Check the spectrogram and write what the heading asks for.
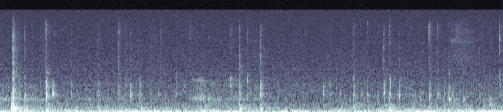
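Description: Faint typing on a computer keyboard: scattered, irregular key clicks.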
